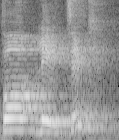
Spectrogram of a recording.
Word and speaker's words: politic: one from the end also uh politic the same thing politic so here also we don't stress penal which is Lee but we stress the anti penalty the third one from the end which is po here also it's an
